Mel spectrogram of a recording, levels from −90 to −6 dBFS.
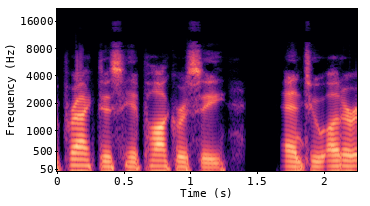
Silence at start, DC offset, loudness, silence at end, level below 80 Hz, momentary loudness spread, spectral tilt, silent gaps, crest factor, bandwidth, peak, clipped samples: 0 s; 2%; -20 LUFS; 0 s; -40 dBFS; 6 LU; -5 dB/octave; 1.42-1.65 s; 18 dB; 15.5 kHz; 0 dBFS; under 0.1%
